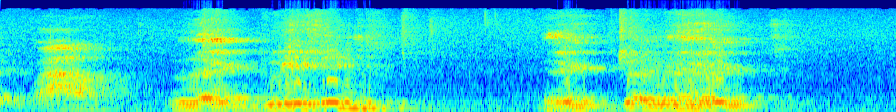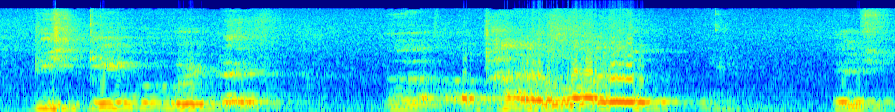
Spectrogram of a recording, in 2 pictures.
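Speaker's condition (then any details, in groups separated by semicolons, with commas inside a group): Cerebral palsy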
